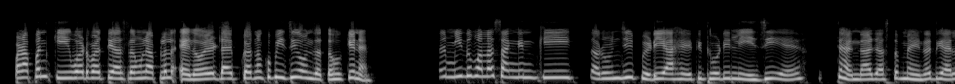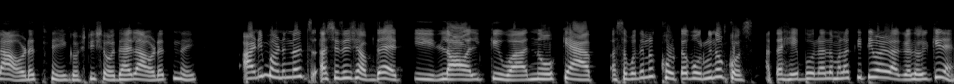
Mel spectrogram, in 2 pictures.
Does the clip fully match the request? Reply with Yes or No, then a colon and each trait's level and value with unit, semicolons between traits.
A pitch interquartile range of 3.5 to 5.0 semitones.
Yes: average, 4.4 semitones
